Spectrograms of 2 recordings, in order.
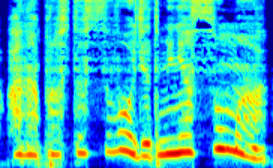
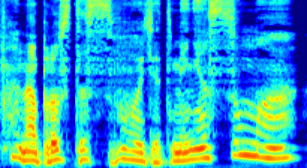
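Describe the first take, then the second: First: Higher-pitched, heightened moan. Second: Softly sighed, restrained moan. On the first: Woman answering her partner's question, high moan. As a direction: cry it out high, moaning. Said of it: "застонала женщина". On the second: Woman telling her partner of her pleasure, restrained moan. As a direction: let it sink into a mild moan. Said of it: "громко застонала". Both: A narrator's reading.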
